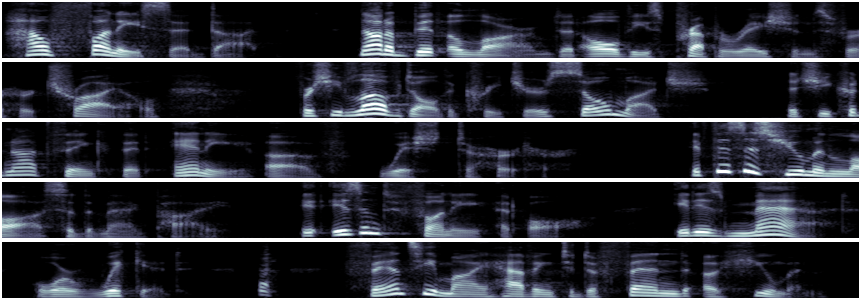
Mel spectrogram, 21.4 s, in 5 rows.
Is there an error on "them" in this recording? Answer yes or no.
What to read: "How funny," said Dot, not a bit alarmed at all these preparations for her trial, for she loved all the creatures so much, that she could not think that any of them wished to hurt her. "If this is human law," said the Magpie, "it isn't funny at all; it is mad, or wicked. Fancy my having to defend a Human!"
yes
